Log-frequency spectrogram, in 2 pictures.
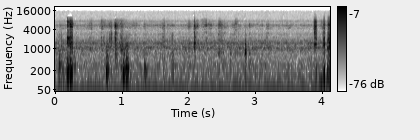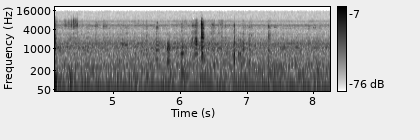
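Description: Scattered light clicks and knocks of LED strip pieces in aluminium channels and plywood sign parts being handled and set down on a board, a few of them sharper, the loudest right at the start and about four seconds in.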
